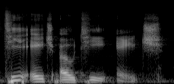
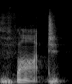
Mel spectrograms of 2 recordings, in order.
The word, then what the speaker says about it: Thoth: There's this idea of because there was, I think it was pronounced as Thoth, and I think it's pronounced Thought, one of the ancient Egyptian gods who was a god of magic.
